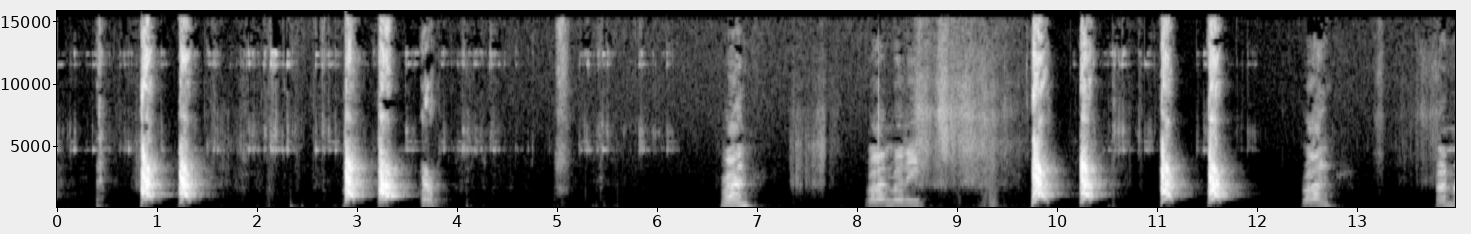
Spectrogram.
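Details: Playful female Maltipoo puppy, almost four months old, barking because she wants to be chased: sharp high yaps in quick pairs and bursts, some with rising-falling whiny arcs, while a person keeps urging her to run.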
